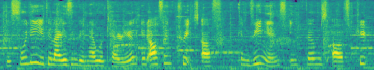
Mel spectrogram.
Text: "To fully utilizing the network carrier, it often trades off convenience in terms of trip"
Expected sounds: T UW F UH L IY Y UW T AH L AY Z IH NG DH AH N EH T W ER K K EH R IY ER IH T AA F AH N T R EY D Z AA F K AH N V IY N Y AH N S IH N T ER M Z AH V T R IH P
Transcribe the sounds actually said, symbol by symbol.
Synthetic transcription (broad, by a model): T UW F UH L IY Y UW T AH L AY Z IH NG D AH N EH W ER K K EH R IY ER IH T AA F AH N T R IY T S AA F K AH N V IY N Y AH N S IH N T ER M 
